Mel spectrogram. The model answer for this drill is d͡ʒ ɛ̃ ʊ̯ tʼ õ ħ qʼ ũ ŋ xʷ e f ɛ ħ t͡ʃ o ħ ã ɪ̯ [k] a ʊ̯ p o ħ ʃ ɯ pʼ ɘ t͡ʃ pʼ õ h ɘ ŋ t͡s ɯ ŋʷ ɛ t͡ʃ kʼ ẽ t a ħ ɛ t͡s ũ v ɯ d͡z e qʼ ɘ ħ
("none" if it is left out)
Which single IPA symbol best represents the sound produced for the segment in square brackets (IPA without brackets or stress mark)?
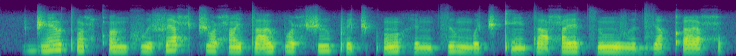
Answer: t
